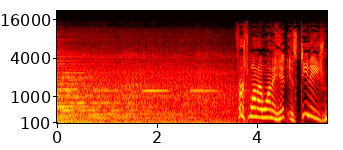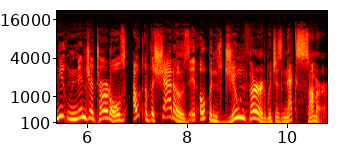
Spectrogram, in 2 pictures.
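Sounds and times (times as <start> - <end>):
loud steady truck engine rumble: 0.0 - 4.2
truck reversing alarm beeping: 0.8 - 3.4
speech: 3.6 - 10.8.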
